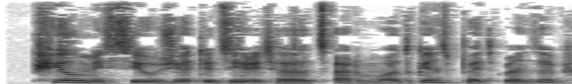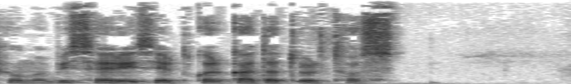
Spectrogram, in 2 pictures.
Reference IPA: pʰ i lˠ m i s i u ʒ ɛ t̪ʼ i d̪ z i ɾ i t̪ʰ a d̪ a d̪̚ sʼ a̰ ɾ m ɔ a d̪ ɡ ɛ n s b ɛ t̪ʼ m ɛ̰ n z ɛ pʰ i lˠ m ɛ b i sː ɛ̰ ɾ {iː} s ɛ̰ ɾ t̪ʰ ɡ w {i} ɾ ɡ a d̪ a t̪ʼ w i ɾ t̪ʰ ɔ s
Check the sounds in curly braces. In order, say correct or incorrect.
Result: correct, incorrect

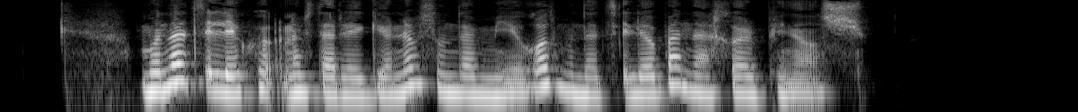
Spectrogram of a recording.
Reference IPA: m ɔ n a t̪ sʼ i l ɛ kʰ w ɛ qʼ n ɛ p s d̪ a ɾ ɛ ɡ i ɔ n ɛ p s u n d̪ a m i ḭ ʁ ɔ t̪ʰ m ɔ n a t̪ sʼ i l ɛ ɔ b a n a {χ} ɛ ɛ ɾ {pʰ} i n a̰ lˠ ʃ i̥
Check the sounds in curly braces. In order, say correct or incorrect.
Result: correct, correct

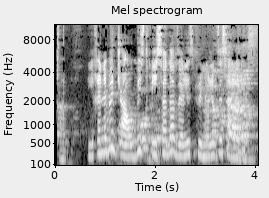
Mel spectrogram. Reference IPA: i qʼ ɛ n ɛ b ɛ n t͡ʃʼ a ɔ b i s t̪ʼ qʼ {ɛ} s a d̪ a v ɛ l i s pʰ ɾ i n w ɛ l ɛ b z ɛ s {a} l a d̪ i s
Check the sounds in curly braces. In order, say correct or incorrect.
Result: incorrect, correct

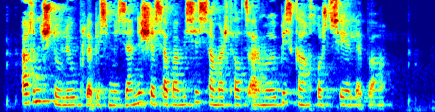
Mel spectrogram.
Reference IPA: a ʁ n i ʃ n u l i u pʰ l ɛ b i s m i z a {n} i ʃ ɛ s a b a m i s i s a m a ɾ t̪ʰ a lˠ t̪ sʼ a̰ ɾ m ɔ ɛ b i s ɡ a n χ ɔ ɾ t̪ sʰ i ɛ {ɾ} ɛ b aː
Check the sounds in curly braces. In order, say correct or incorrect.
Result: correct, incorrect

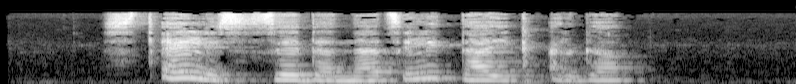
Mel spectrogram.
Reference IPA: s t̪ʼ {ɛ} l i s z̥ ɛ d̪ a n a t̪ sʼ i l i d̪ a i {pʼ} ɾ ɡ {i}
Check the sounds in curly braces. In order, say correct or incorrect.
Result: correct, incorrect, incorrect

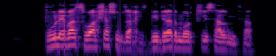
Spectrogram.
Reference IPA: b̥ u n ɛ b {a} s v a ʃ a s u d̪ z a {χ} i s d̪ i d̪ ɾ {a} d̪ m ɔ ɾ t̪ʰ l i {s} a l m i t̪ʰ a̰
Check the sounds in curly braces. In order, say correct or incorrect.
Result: correct, correct, correct, correct

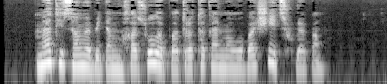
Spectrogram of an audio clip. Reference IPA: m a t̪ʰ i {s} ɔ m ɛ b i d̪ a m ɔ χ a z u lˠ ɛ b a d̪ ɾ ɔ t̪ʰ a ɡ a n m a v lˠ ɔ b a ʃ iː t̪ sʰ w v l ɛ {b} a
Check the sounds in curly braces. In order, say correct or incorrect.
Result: incorrect, correct

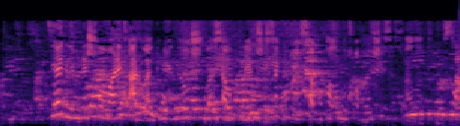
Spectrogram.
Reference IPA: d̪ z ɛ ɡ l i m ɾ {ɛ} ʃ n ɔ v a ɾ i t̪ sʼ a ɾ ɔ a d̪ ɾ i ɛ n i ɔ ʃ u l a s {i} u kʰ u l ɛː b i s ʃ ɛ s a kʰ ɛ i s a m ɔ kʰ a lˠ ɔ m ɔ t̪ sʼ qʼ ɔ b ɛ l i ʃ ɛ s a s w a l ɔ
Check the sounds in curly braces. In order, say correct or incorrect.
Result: correct, incorrect

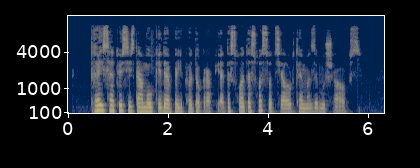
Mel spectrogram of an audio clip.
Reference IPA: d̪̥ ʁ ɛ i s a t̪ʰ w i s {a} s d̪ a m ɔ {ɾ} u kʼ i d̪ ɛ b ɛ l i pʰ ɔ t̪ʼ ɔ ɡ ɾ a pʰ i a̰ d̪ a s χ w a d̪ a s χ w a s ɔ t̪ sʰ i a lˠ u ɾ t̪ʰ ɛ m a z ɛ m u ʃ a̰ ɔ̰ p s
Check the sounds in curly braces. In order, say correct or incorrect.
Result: incorrect, incorrect

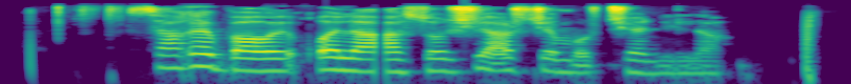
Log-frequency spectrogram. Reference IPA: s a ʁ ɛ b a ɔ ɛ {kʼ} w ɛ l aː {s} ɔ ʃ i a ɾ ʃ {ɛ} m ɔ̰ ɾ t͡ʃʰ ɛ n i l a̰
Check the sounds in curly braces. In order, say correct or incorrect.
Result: incorrect, correct, correct

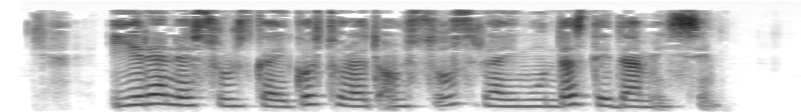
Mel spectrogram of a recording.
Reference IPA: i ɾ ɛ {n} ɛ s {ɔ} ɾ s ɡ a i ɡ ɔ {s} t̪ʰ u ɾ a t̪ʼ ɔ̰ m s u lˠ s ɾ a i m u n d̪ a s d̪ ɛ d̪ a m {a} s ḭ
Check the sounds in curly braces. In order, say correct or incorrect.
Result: correct, incorrect, correct, incorrect

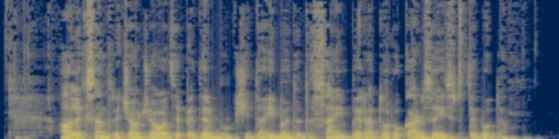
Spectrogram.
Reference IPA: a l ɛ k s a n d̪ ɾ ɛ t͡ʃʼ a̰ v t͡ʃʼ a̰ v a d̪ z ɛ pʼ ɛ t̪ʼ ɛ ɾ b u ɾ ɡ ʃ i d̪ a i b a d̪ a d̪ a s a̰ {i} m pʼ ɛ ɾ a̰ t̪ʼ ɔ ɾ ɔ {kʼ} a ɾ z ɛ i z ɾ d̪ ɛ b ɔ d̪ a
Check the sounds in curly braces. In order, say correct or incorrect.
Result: correct, correct

